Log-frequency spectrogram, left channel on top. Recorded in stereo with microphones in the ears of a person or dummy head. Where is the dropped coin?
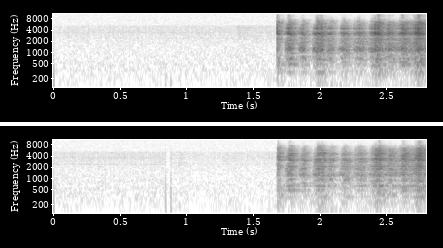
60° left (ahead or behind), 2.5 m.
